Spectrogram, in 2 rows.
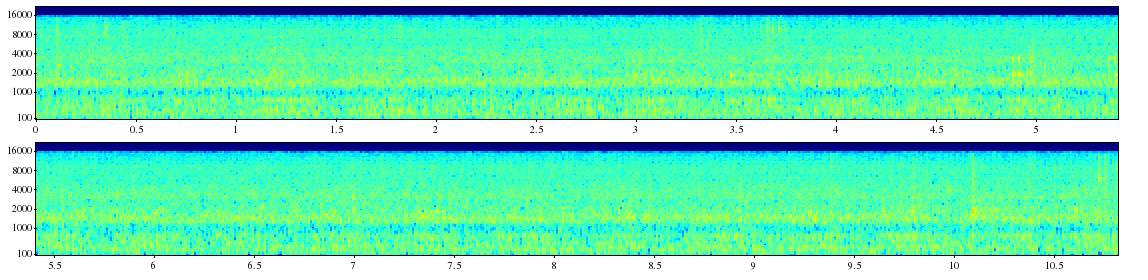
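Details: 2007 BMW 328 N52, cold engine at idle: steady light idle with a faint fast rattle/vibration that moderates or goes away once fully warm; runs fine otherwise, source undetermined.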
